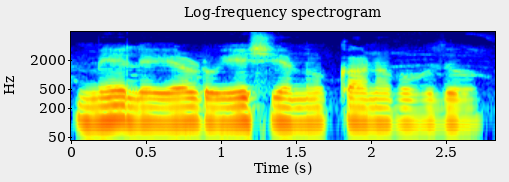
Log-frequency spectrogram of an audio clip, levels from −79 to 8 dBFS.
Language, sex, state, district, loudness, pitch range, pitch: Kannada, male, Karnataka, Koppal, -16 LUFS, 100-110 Hz, 105 Hz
